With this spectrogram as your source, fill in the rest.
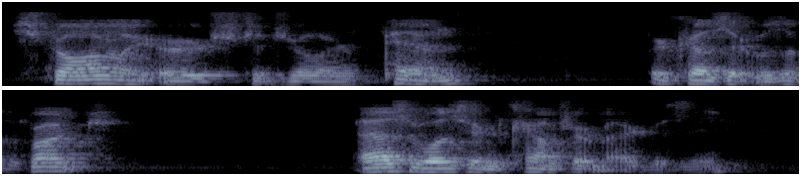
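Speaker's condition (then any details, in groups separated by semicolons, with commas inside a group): Tongue cancer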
